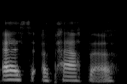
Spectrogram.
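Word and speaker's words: S. Epatha: Esapatha. Okay. I S take is that. her first initial. Yes. Oh, Yeah. I was going to say, I take that to help me sit. Esapatha.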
